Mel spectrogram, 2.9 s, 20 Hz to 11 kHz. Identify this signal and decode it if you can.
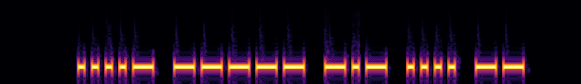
Morse code, heard as a keyed tone, about 36 wpm, 700 Hz. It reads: 40KHM
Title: Code Groups - 5 Letter:Numbers - 35wpm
